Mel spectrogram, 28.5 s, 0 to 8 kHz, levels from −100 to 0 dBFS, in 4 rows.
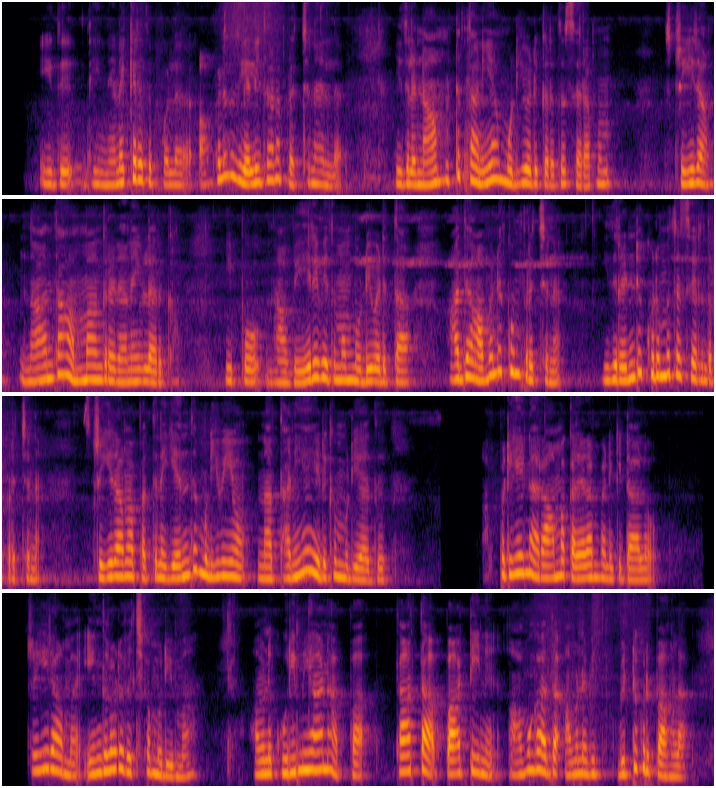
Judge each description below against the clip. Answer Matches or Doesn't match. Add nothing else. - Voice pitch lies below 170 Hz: Doesn't match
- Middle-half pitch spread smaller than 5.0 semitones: Matches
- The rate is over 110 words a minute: Matches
